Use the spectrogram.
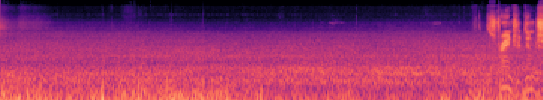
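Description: A Beechcraft King Air medevac plane at Vancouver Airport gives off a steady low rumble of engines from a distance, with people talking over it throughout.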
